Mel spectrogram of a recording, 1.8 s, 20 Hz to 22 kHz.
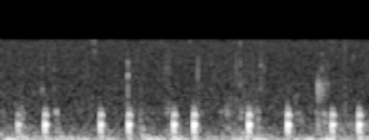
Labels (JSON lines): {"label": "biophony, knock croak", "recorder": "SoundTrap 300"}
